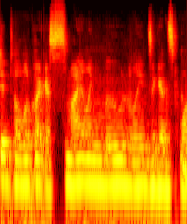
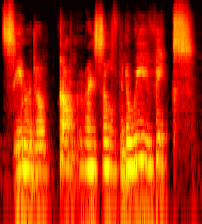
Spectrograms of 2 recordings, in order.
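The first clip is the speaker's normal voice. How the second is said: high, softer puppet voice; skeleton marionette voice; 8 semitones higher, 3 dB quieter than usual. Acted. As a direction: play a tangled-up skeleton puppet.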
